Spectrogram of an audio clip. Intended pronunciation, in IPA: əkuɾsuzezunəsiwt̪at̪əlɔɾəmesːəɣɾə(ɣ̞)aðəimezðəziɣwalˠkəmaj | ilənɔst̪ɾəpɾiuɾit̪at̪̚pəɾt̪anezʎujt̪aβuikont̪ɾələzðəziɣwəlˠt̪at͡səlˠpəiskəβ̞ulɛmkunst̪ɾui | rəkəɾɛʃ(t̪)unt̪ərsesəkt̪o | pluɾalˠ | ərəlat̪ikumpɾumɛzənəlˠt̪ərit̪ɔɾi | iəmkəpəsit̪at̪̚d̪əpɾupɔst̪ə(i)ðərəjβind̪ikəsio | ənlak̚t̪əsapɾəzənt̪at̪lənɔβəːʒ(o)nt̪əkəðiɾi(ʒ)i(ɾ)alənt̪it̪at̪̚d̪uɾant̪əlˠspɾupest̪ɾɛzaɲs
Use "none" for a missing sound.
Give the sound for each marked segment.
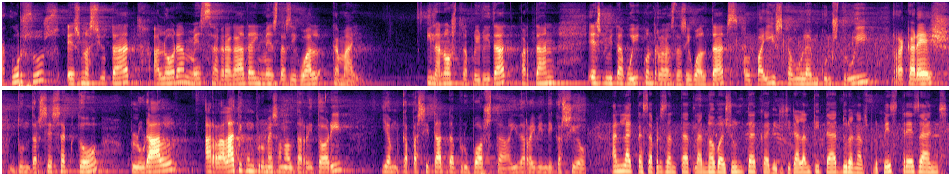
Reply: ɣ̞, d̪, i, u, ʒ, ɾ

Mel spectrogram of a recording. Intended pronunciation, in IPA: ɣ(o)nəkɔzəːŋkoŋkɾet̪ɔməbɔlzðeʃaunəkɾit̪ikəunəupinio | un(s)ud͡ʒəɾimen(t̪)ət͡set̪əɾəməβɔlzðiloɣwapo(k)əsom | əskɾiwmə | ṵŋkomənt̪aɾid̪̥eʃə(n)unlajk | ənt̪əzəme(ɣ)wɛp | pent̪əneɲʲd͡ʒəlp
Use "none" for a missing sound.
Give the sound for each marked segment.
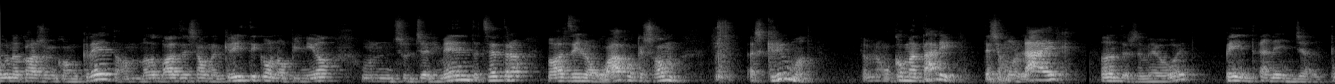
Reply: u, s, t̪, k, m, w

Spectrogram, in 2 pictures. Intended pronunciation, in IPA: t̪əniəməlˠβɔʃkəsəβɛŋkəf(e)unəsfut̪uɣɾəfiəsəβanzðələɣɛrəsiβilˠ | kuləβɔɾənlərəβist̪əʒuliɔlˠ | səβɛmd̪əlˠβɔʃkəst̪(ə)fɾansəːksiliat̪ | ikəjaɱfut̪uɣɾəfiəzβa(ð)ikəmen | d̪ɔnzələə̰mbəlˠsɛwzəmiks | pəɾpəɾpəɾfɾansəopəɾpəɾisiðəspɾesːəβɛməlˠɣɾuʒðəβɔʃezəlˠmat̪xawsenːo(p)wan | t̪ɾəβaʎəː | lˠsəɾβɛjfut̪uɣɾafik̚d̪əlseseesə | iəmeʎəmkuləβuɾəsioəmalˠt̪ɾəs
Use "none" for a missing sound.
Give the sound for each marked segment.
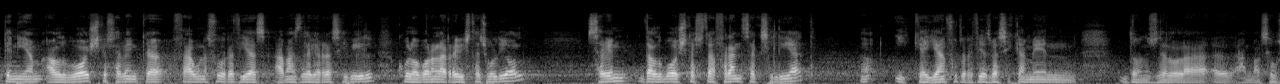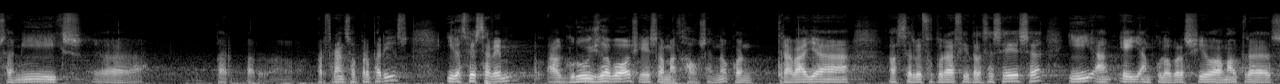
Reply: a, a, z, k

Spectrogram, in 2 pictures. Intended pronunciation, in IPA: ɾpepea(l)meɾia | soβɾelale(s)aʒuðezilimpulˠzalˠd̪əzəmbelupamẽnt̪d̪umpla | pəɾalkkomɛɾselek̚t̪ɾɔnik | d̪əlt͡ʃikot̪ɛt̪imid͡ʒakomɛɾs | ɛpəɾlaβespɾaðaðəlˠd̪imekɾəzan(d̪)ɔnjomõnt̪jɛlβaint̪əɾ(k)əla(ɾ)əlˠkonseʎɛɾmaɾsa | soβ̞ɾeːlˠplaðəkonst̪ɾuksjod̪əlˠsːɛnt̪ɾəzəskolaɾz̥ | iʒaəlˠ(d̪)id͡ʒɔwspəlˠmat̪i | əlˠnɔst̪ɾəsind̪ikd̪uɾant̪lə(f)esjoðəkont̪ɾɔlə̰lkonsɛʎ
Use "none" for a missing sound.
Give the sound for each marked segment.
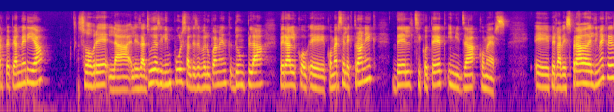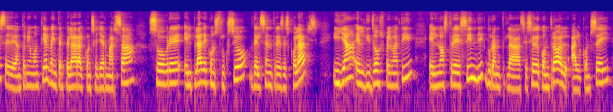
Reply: l, z, t̪, p, ɾ, d̪, s

